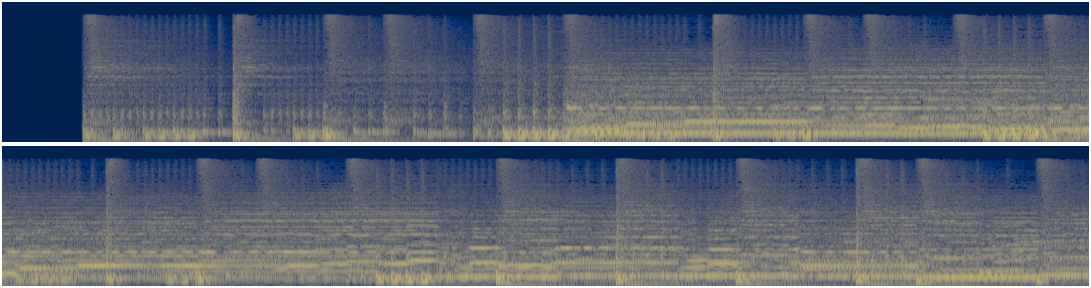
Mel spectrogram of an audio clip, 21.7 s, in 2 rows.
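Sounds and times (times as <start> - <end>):
fanfare percussion: 0.8 - 21.7.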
